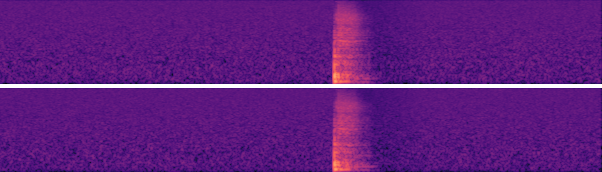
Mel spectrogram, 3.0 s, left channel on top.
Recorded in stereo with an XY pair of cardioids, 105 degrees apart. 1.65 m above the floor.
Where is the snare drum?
10° left, 0.8 m.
